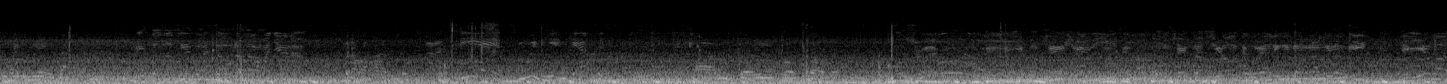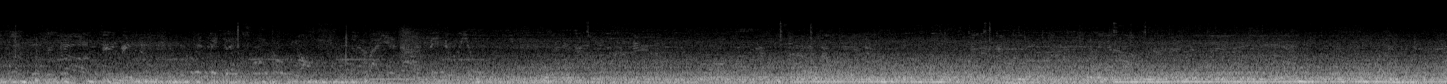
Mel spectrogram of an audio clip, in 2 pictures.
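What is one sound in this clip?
A car engine hums steadily from inside a slowly moving car.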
